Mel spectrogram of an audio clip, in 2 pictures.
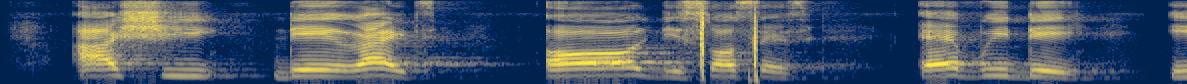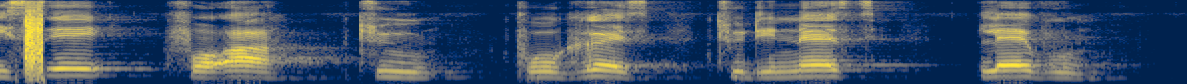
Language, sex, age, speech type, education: Nigerian Pidgin, male, 30-45, spontaneous, tertiary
